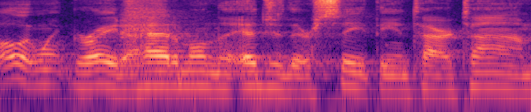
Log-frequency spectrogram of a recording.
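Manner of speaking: normal talking voice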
